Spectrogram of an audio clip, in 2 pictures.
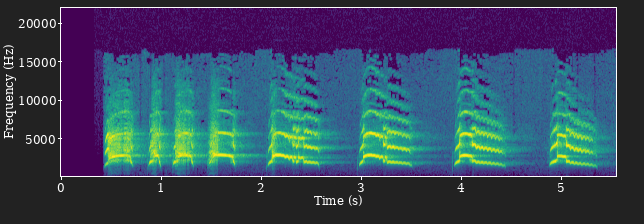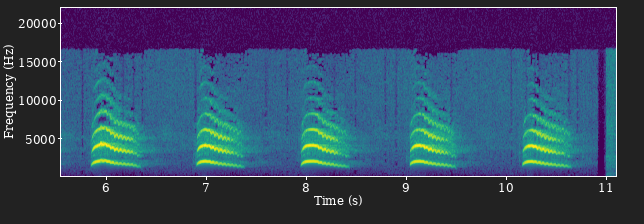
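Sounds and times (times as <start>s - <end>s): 
rare nocturnal bird singing whistled notes: 0.4s - 9.6s, 10.2s - 10.8s.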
